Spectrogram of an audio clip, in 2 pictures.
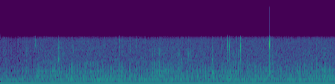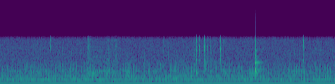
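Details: Eight-week-old sorrel Somali kittens nursing from their mother; a low continuous rumbling purr runs throughout, broken by scattered sharp clicks and small sucking noises.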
